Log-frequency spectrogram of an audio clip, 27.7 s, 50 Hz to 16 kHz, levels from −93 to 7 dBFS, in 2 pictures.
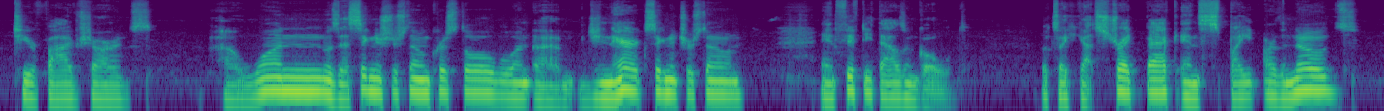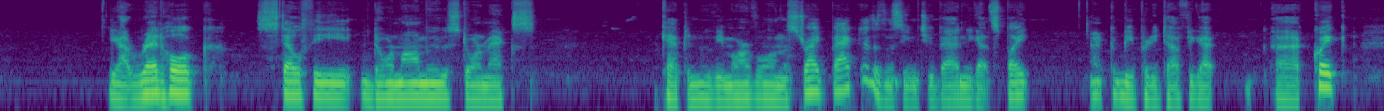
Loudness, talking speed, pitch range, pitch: -22 LUFS, 135 wpm, 100-130 Hz, 115 Hz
